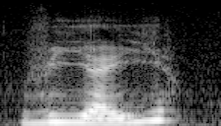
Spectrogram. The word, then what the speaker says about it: vieille: When you've got ILL, AIL, EIA, L, the L sound totally disappears. So listen to those examples. Vieille, aille, travail, famille, fille, soleil, Guillaume. I think you get the idea. You just replace it with a long E and you'll be fine.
